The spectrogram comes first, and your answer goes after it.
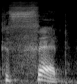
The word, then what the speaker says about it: cassette: they perform better with words such as cassette, whose stressed second syllable is spelled with et. Now they're not putting stress on the third one, but the second syllable is spelled ite. So cassette, et would be.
